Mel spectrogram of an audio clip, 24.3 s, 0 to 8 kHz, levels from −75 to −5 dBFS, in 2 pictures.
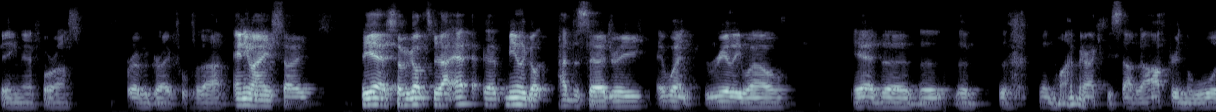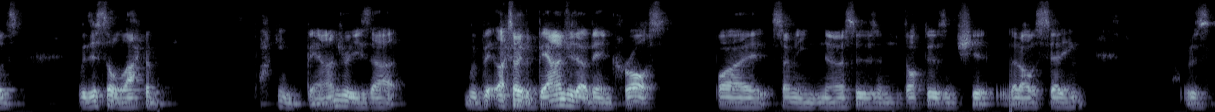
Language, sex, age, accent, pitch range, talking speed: English, male, 20-39, Australian, 90-100 Hz, 175 wpm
